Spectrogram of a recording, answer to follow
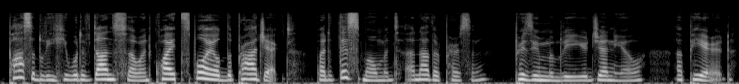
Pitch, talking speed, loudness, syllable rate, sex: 210 Hz, 160 wpm, -18 LUFS, 5.5 syllables/s, female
